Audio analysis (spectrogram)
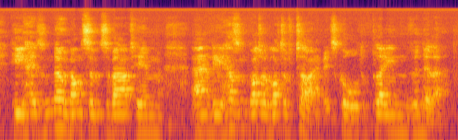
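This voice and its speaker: This man's voice sits fairly high, moving at a moderate speed with noticeable noise in the background. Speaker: poet. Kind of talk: introducing poems to a live audience. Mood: wry, good-humoured. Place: cafe.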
